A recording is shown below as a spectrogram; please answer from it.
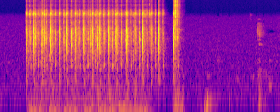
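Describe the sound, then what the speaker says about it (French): Rapid keyboard typing in the video game NCIS Shadow Strike runs in a dense, steady burst for about three seconds, then comes a louder single click and a few faint taps, close and with no talking. "Je dois utiliser le clavier pour rechercher"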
